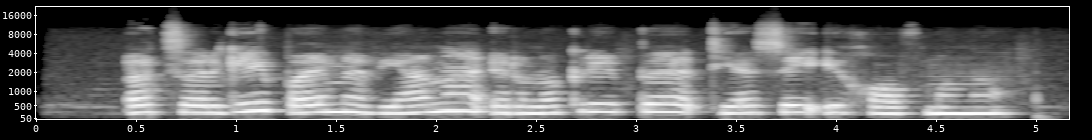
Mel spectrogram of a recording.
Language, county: Lithuanian, Vilnius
